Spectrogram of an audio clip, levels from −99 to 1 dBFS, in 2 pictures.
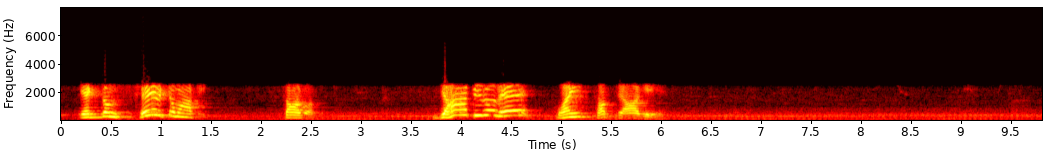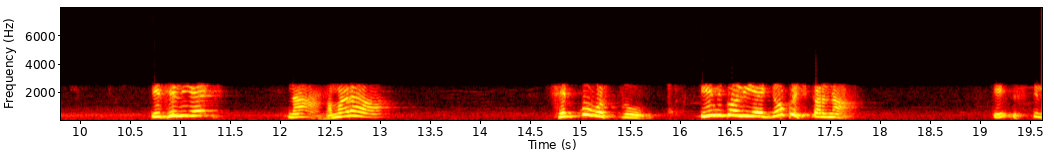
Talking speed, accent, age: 70 wpm, native, 60-79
